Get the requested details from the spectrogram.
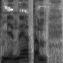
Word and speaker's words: минет: И да, но свитер с минетом, вообще-то, свитер... – А секс, как? – Свитер, секс. Свитер, но минет. Понимаешь, что тут мягкое, твердое нужно чередовать.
